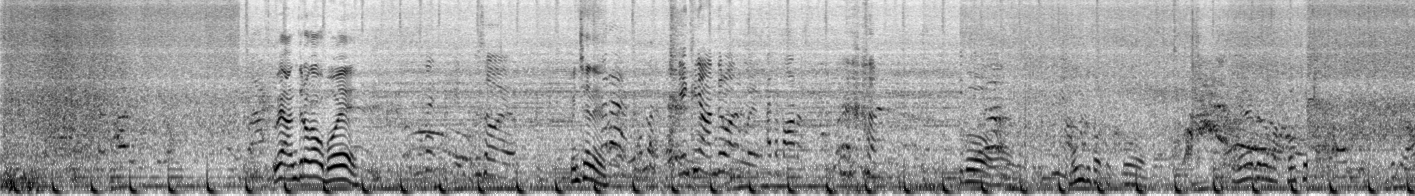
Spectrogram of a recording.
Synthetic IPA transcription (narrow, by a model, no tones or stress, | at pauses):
we̞andɯɾʌɣaɡomwʌe | us̬ʰʌjo | kɯnt͡ɕʰenɯn | jenkɯɲaŋandɯɾʌɡanɯnɡʌejoaɾ | kɯɡʌ | momdutʰʌd͡ʑot̚k͈o | ɾenedɯɾɯmak̚tʌsʰɯ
